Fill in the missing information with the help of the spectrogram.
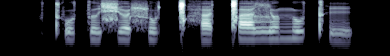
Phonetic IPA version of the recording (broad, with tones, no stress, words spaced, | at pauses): tʼu˨tɯ˨ɕø˨ ɬu˨ ǀʰæ˨ǀæ˦ɮɯ˦nu˦ tʼi˨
